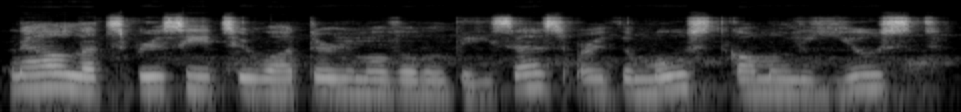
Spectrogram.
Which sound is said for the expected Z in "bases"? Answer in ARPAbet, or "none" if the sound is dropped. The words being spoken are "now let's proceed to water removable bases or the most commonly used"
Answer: S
